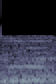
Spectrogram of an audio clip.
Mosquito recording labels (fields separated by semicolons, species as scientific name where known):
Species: Aedes albopictus; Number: one; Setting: insect culture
